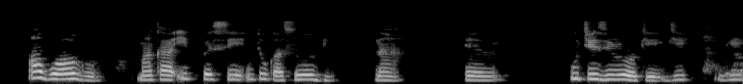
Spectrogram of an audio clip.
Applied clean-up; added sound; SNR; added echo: none; none; none; none.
